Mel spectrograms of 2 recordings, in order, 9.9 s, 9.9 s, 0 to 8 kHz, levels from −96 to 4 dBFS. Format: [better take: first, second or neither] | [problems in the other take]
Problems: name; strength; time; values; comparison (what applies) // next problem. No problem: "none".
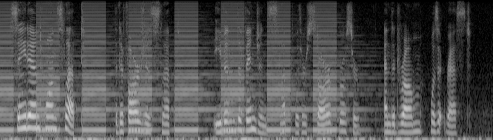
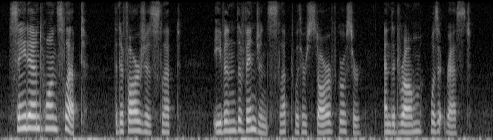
second | background sound (Alarm); 8 dB below the speech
